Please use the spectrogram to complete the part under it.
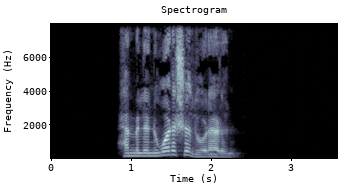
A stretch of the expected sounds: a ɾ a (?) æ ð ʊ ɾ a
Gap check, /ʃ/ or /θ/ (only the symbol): ʃ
